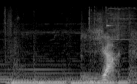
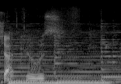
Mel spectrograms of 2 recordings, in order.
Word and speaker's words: Jacques: there's our portal to the boss and Ohio pronounce that name Jacques disease French and some people think it's Chuck twos but that's not the way that way to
